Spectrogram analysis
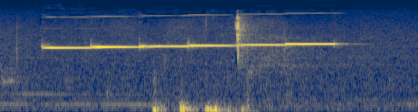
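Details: Kangaroo Joey Junior enteral feeding pump being set up for a child's tube feeding, switching on: a steady high electronic tone of about a second and a half with a few soft clicks.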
